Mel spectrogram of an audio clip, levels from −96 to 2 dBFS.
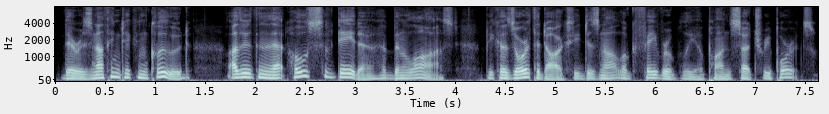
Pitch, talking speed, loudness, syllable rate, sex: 120 Hz, 180 wpm, -19 LUFS, 5.7 syllables/s, male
